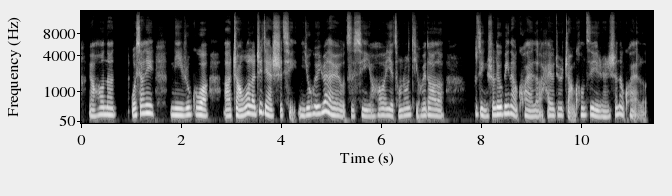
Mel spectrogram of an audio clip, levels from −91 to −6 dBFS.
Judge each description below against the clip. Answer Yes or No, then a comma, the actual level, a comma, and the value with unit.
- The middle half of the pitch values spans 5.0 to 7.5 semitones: No, average, 3.0 semitones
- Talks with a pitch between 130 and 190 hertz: Yes, medium, 185 Hz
